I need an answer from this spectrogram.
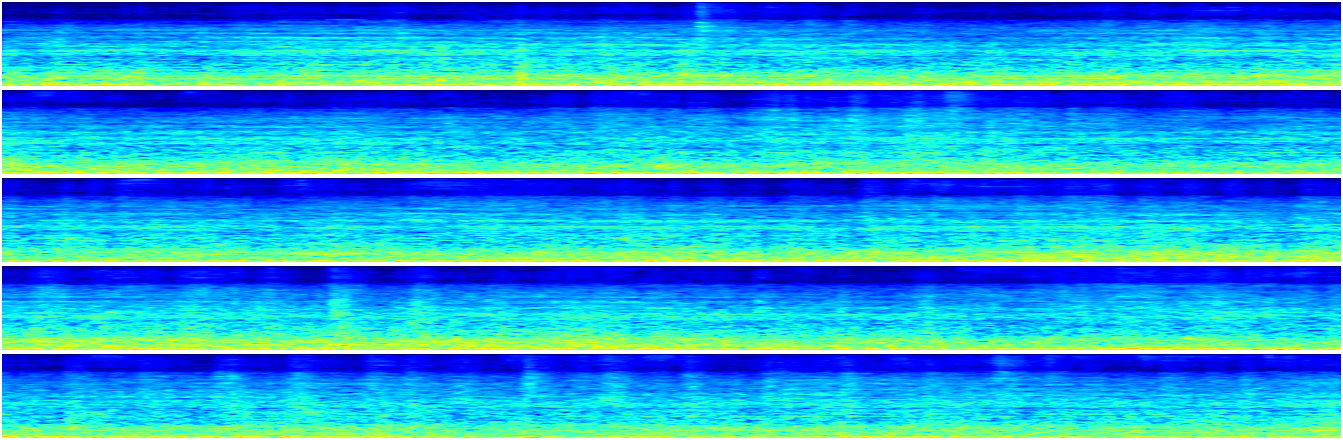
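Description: Freight cars of a CSX mixed manifest train rolling past close by: a steady rumble of steel wheels on rail, with many short clicks.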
